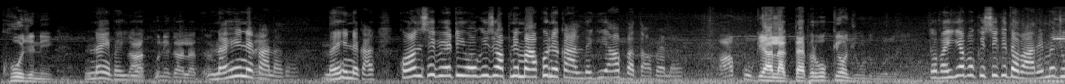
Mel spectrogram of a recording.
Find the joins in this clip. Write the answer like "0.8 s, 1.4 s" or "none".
none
